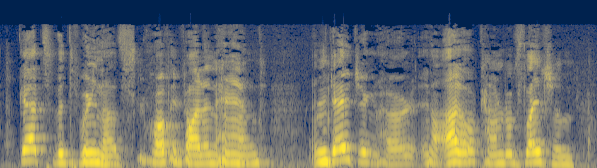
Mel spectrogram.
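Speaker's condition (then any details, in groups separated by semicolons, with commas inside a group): Cerebral palsy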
